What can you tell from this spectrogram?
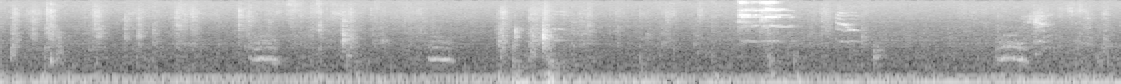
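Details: Gaia's foster kittens being weighed indoors on a live foster cam; short, soft mews come every few seconds over a low room rumble, with one sharp high squeak midway.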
